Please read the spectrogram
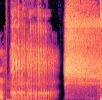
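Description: A man's breathy, unpitched laugh close to the microphone, then a hissing exhale in the second half.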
